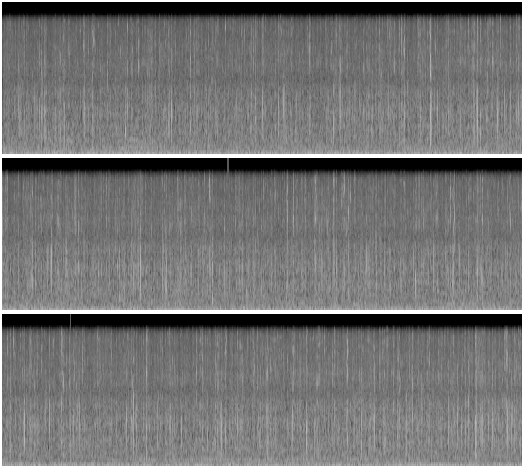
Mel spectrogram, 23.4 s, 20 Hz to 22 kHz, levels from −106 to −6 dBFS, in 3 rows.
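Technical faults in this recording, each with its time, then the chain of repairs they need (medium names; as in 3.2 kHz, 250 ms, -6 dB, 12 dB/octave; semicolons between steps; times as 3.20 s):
11.19 s: pop -13 dBFS
16.63 s: pop -17 dBFS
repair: de-click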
